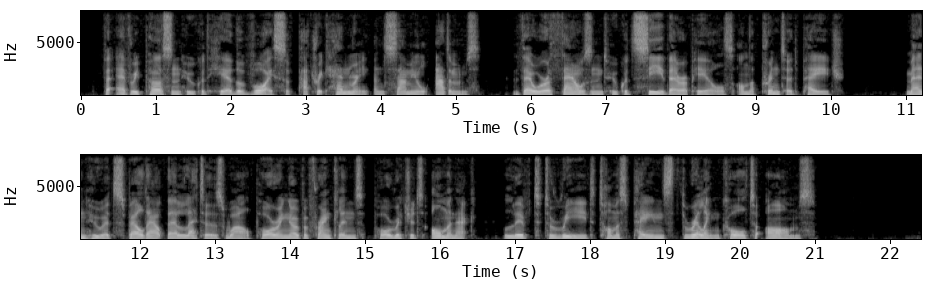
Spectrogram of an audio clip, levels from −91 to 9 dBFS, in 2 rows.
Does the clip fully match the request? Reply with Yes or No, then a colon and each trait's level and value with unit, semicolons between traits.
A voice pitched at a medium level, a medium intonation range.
No: low, 100 Hz; average, 3.9 semitones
